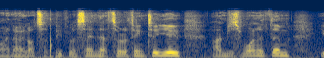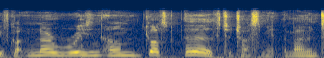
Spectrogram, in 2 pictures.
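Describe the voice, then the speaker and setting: A man, a marketing consultant, giving an earnest, persuasive sales pitch and now and then correcting himself mid-sentence. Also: pushed and bright, a little hiss or hum, rough recording.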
